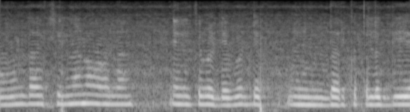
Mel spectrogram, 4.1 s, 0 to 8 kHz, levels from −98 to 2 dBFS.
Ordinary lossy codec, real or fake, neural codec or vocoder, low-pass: none; fake; codec, 16 kHz, 8 kbps, FreqCodec, smaller model; none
